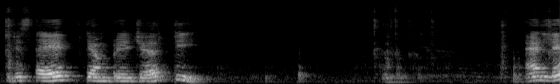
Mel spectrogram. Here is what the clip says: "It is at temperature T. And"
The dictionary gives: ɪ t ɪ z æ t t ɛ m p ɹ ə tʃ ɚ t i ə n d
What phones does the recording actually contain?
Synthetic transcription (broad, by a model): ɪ t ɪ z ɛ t t ɛ m p ɹ ə tʃ ɚ t i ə n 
